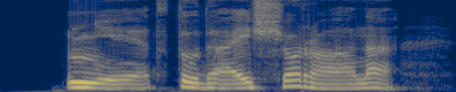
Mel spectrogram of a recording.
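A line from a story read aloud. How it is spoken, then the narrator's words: Sepulchral demonic voice. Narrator (Russian): все так же загробным голосом прокомментировал демон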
